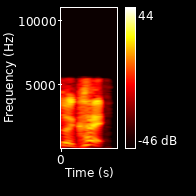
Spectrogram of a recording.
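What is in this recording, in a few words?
Man, pair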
